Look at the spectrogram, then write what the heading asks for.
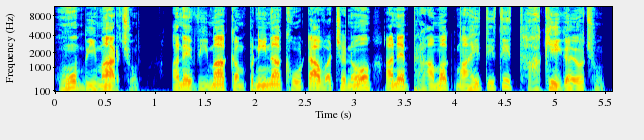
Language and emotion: Gujarati, disgusted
